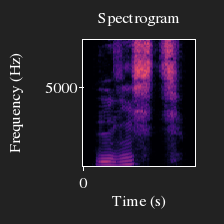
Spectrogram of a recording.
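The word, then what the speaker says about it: liść: today is I guess it's very difficult to pronounce least and it means Leaf when you go and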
